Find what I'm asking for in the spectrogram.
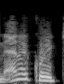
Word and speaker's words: anechoic: Now, an anechoic chamber, which if you pronounce it is A-N-E-choic, so it's C-H-O-I-C, means non-reflective or without echo.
